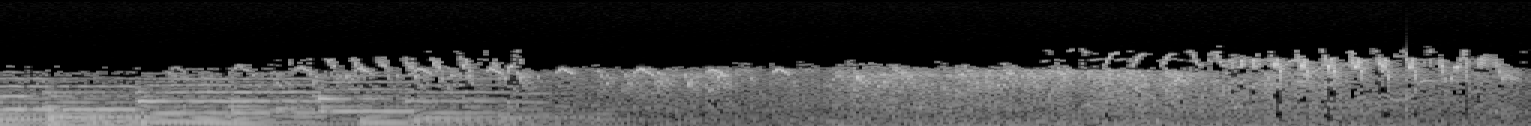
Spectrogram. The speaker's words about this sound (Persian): بله بچه ها، صدای گنجشکا رو شنیدین؟ صبح شده، خورشید خانم همه جا رو روشن کرده. گنجشکام بیدار شدن و روی شاخه های درخت ها این طرف و اون طرف میپرن و جیک جیک میکنن.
